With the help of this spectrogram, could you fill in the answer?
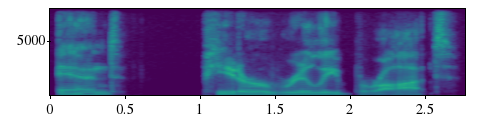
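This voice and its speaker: Friendly podcast host guy, upbeat, kinda low voice, dry sound. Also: very slow, a little mellow, smooth, dry recording. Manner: upbeat, friendly, restarts often. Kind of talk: casual interview chat.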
